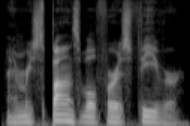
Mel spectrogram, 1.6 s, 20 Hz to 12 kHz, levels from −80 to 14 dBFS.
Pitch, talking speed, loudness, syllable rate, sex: 95 Hz, 225 wpm, -23 LUFS, 6.7 syllables/s, male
